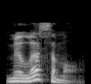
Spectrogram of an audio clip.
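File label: "millesimal", British English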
